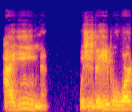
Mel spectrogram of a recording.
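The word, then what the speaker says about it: עין: We pronounce this ayin, ayin, which is the Hebrew word.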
